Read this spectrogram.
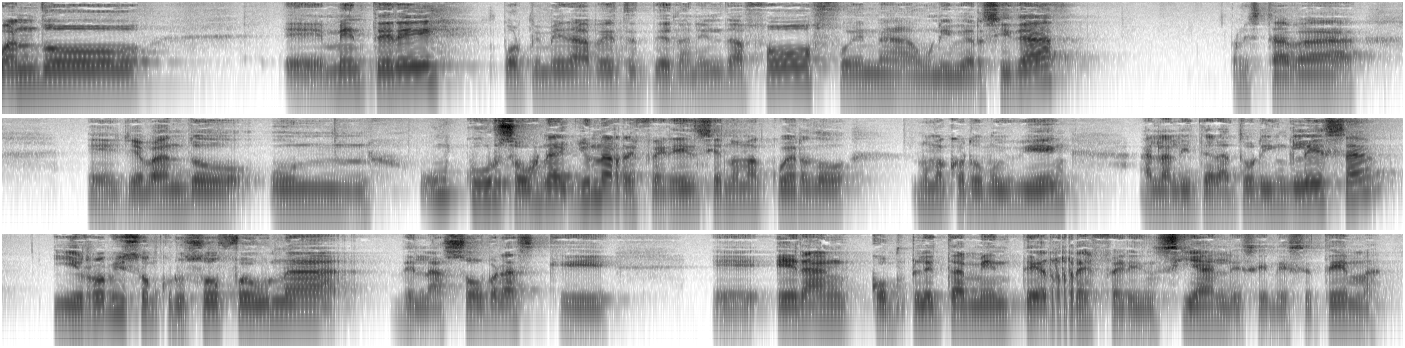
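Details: Spanish-speaking man who implies he is a person who stutters; spontaneous monologue; stuttering.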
